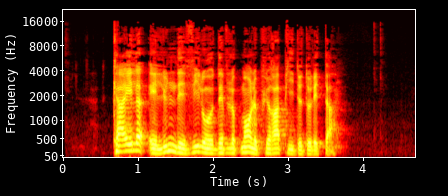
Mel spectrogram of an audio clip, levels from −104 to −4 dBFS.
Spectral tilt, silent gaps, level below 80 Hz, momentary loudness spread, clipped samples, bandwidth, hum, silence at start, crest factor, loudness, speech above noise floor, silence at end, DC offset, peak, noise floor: -6.5 dB/octave; none; -60 dBFS; 7 LU; under 0.1%; 16 kHz; none; 0.65 s; 20 dB; -19 LUFS; 50 dB; 1.05 s; under 0.1%; -2 dBFS; -69 dBFS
